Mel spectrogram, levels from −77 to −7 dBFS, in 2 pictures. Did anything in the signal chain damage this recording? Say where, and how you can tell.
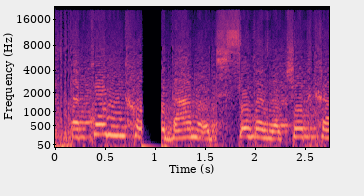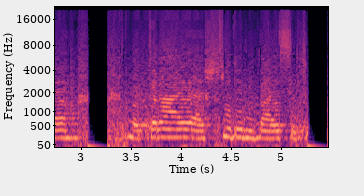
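Yes. Distortion runs through the whole speech clip, and the pauses are filled with noise instead of silence. This points to a converter or digital line. The likely cause is a stuck bit, where one bit holds a fixed value and offsets about half the samples.

The codec stage also left damage throughout. Voiced sound is rough, grainy and noisy, and the damage is plainly audible. Bandwidth stays full, up to 20.2 kHz. This is likely Opus compression in its music (CELT) mode, starved of bits at roughly 16 kbps.

Playback or transport adds a gap between chunks. There are silences of 200 ms at 0.86–1.06 s, 3.06–3.26 s and 5.26–5.46 s. The first comes just before "dan od vsega začetka", and the second between that phrase and "ne traja". They recur every 2.2 s, matching 2-second chunks joined with silence.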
